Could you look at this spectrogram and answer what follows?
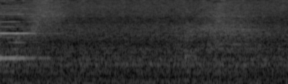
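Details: Infusion pump (Alaris) being programmed in practice for a heparin guardrail drug in a critical care setting: a single short electronic beep as a key is pressed, then quiet room noise.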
